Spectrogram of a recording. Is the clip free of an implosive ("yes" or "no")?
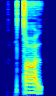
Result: yes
